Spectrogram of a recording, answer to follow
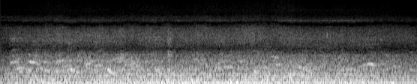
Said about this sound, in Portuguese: Nove horas, com pontualidade suíça, entramos. Logo depois, as turbinas do barco a vapor começam a funcionar e partimos.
